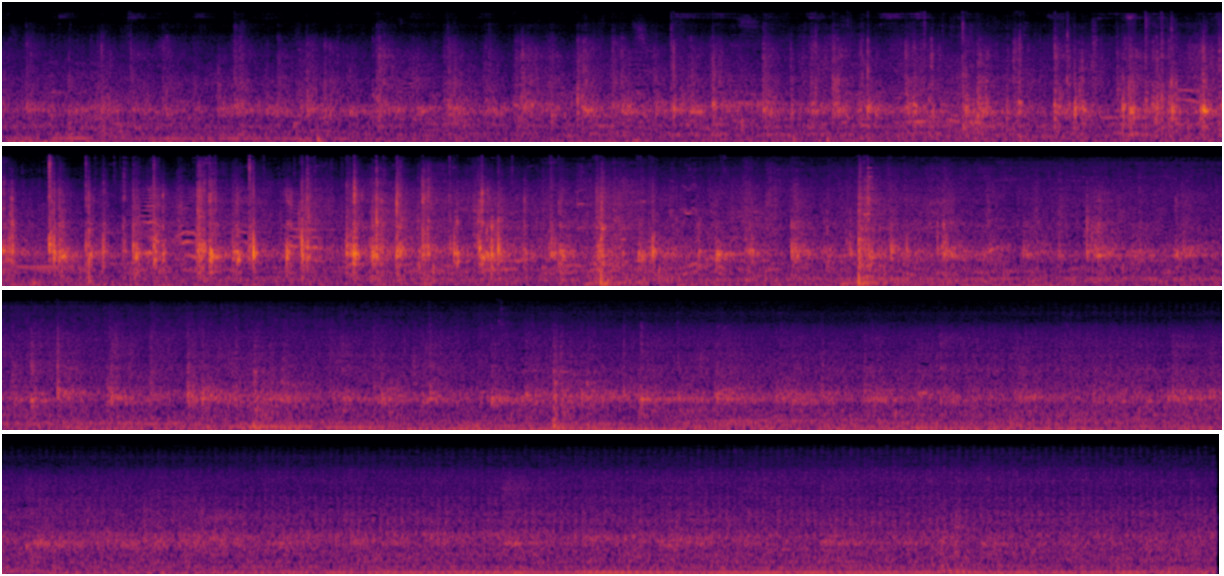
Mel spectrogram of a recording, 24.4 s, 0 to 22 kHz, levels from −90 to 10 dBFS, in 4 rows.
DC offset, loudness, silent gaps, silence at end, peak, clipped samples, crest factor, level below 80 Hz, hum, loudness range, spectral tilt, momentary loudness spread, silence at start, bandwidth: under 0.1%; -34 LUFS; none; 0 s; -4 dBFS; under 0.1%; 30 dB; -46 dBFS; none; 11 LU; -3.5 dB/octave; 12 LU; 0 s; 17 kHz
